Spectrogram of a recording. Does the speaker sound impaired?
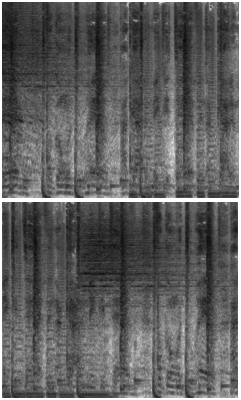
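No.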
